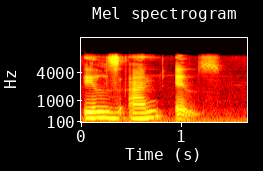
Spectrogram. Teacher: They are pronounced just same il and l. We don't pronounce the last consonant s.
